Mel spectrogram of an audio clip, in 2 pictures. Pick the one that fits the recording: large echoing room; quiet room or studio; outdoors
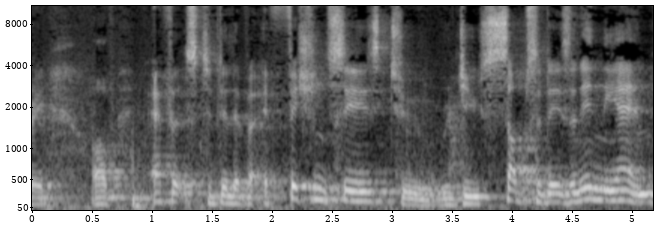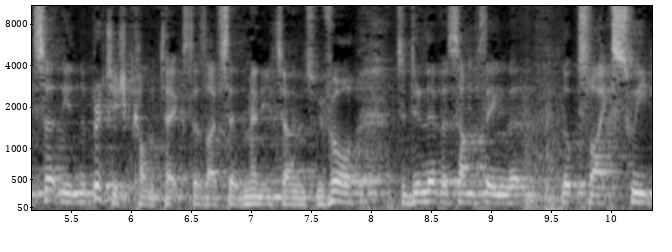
large echoing room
